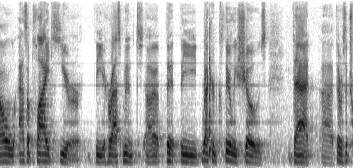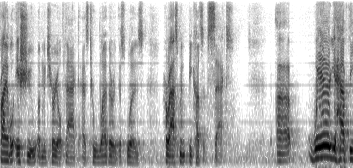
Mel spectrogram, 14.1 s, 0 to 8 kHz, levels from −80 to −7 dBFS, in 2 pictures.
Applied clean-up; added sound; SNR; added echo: neural separator model SepFormer DNS4.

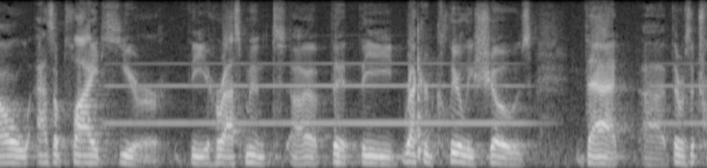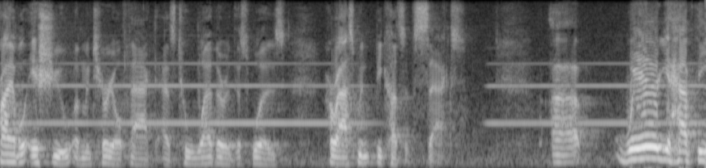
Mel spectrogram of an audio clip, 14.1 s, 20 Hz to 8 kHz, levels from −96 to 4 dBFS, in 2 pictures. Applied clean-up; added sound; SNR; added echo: none; Wind instrument, woodwind instrument; 16 dB; none.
